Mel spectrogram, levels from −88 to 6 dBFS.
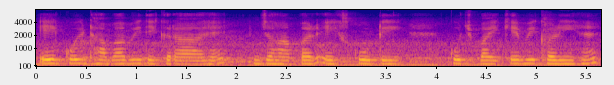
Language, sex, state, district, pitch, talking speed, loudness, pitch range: Hindi, male, Haryana, Jhajjar, 190 Hz, 170 wpm, -17 LUFS, 180-200 Hz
